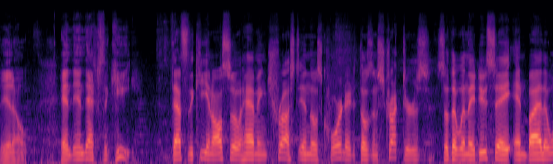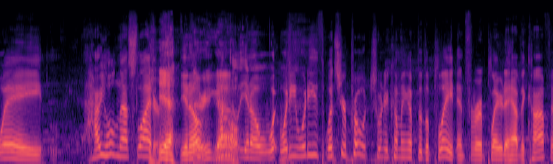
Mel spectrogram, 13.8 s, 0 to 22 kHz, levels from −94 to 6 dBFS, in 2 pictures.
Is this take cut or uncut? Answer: uncut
